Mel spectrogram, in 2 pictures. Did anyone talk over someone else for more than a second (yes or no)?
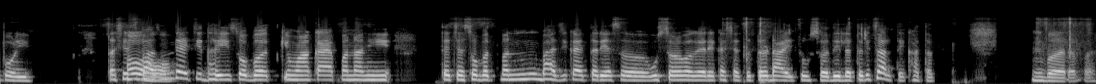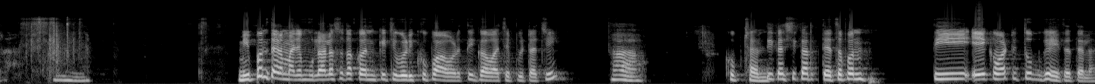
no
